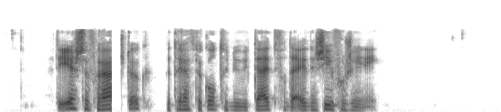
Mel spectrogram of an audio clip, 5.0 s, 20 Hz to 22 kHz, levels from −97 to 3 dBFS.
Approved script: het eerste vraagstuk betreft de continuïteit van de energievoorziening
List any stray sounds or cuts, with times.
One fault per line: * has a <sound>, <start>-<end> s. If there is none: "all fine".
* has a dropout, 1.1-1.2 s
